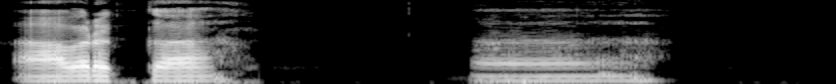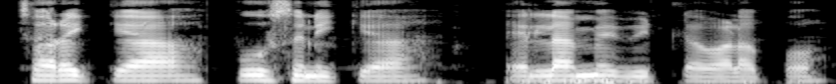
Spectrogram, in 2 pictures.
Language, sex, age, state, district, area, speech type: Tamil, female, 45-60, Tamil Nadu, Thoothukudi, rural, spontaneous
